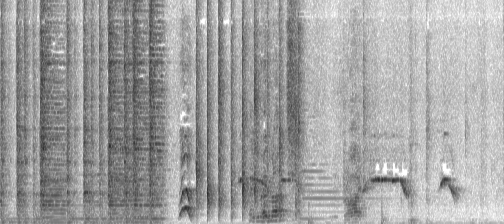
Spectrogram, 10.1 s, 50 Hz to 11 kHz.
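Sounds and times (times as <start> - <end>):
high whistle: 4.8 - 6.6, 7.2 - 9.3
guitars knocking: 5.4 - 6.5.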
